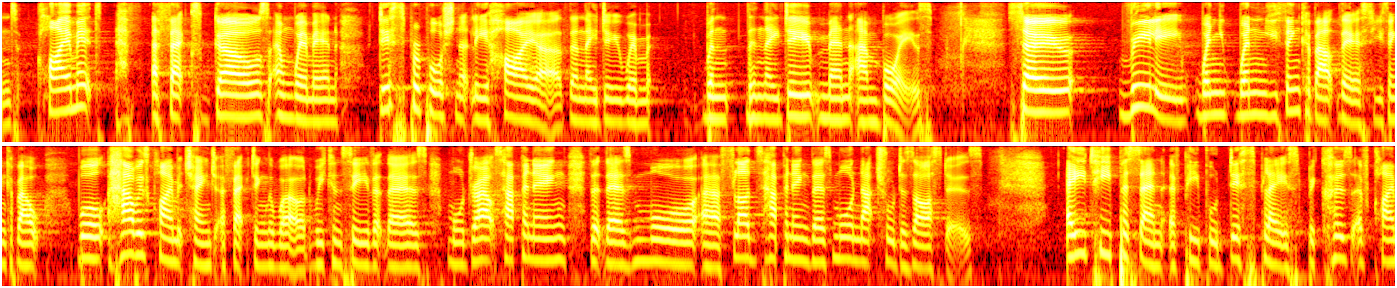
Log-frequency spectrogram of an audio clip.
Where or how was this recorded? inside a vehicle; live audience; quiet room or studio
live audience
